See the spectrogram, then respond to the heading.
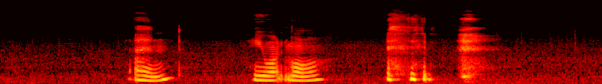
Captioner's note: laughs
